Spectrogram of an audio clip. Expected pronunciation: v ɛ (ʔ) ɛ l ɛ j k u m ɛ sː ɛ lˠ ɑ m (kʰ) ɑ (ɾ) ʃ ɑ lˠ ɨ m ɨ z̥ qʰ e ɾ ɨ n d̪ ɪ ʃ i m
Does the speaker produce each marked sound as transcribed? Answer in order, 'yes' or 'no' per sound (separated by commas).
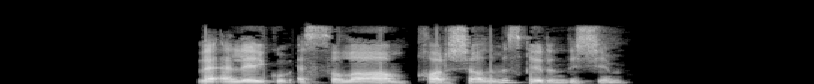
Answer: yes, no, yes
